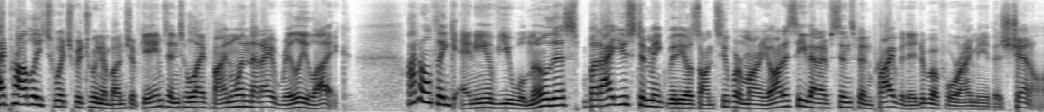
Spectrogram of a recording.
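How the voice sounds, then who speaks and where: A man's fairly high, bright and sharp voice at a very fast pace, with very wide pitch swings. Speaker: gaming YouTuber. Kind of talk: Q&A video narration. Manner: casual, conversational.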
